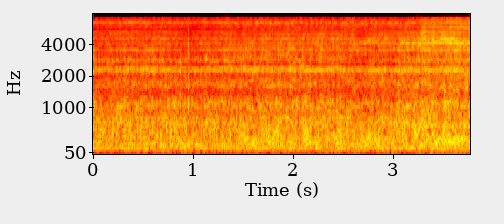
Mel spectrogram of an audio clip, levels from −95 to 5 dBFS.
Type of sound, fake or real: fake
